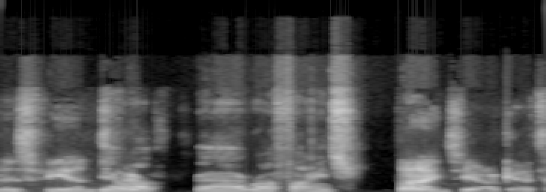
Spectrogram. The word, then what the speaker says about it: Fiennes: Yeah, Ralph Fiennes. Fiennes, yeah, okay, that's how you pronounce it.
